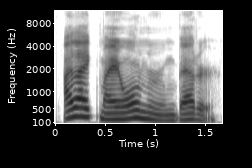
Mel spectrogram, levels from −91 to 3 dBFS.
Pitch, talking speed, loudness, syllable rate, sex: 195 Hz, 215 wpm, -16 LUFS, 4.7 syllables/s, female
